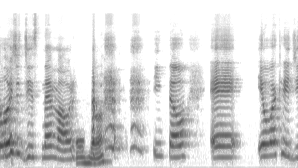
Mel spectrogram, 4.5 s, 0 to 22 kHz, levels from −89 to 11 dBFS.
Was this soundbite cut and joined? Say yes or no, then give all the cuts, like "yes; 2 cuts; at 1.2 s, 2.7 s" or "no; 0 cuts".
no; 0 cuts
